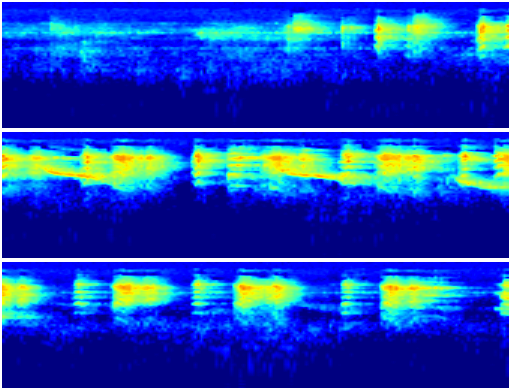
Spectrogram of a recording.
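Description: A bird calling: a rapid run of high notes starting about two seconds in, several of them sliding down in pitch.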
